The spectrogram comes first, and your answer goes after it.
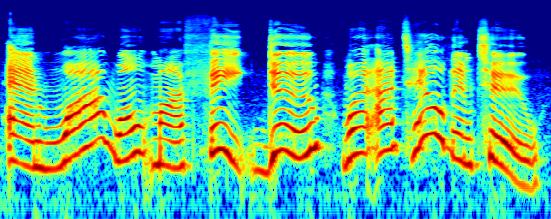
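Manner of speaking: a small bunny, frustrated; little rabbit Daisy. A narrator's reading. Daisy voiced in story.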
